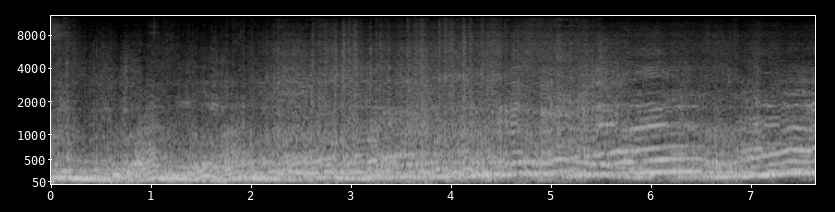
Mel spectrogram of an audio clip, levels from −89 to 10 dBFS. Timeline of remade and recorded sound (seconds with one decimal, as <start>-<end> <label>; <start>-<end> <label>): 0.0-2.7 recorded; 2.7-7.6 remade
